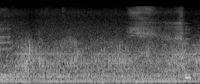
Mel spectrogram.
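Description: A steady low mechanical drone, like a distant engine, with a short intake of breath about a second and a half in.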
